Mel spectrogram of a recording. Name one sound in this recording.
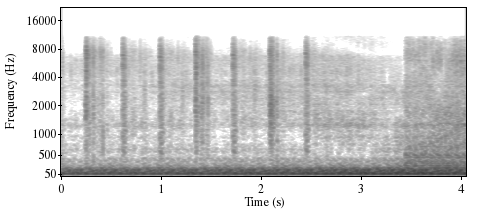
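A motorcycle engine hums and grows louder.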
